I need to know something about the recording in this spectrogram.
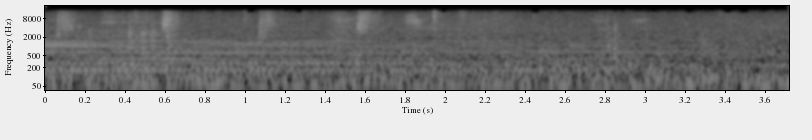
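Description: A choir sings a long held chord that echoes in a large hall and then fades.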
